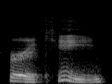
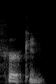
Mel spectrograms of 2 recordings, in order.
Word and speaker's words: Hurricane: word is not pronounced hurricane. You know that the city name is Herkin.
